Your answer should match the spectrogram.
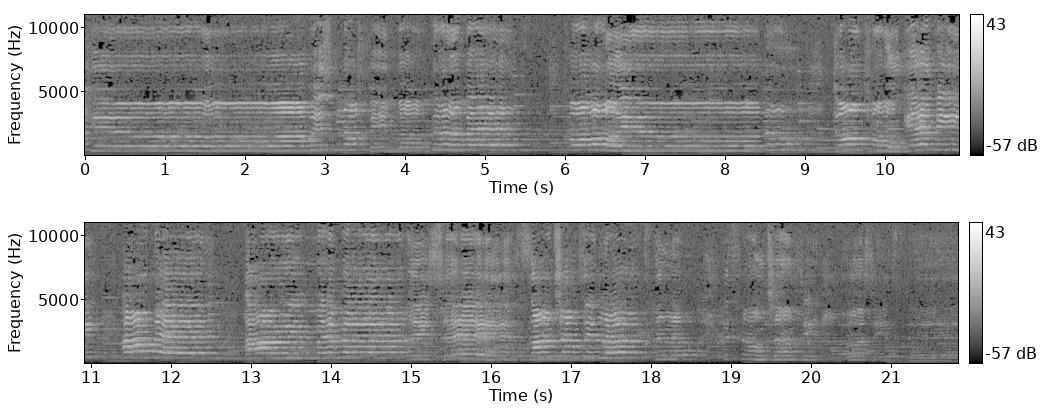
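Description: A woman singing into a microphone, in sung phrases with long held notes, over a steady instrumental accompaniment.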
